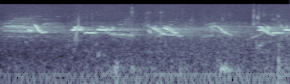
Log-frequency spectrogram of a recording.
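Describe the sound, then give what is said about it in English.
Birds chirp repeatedly in quick, bright bursts of high twittering by a babbling brook in autumn, several calls overlapping in a steady outdoor chorus with faint low background noise. “Hey, birds.”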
